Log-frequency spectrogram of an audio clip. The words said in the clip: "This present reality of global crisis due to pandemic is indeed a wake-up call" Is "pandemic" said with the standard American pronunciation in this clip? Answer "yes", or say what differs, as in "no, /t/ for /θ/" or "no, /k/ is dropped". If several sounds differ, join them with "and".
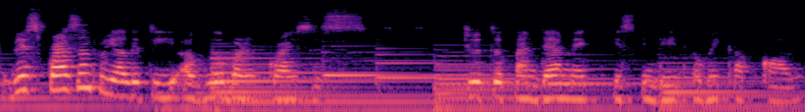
yes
